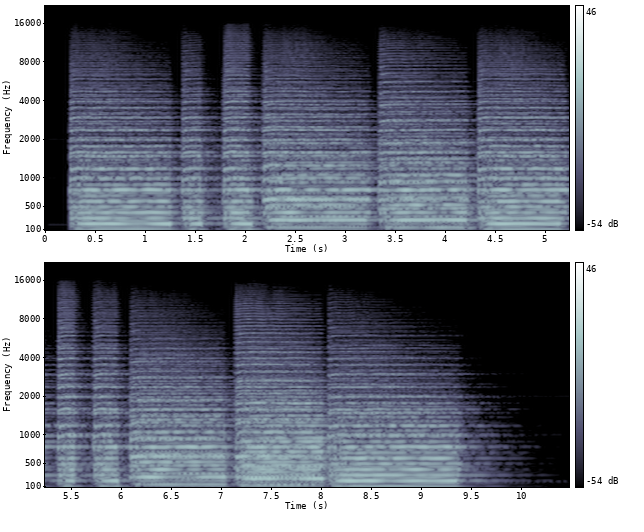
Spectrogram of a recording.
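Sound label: Heavy Brass, Roland Fantom XR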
